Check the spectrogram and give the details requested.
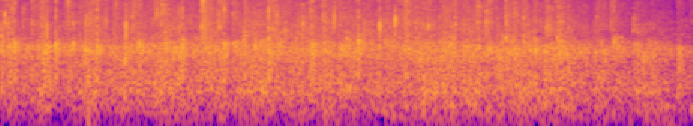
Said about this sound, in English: Let's give all of our participants a round of applause.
